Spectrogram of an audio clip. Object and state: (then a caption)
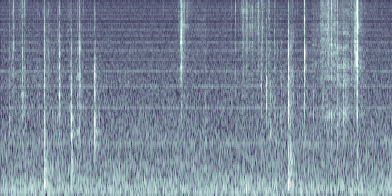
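Bar of soap being sliced. A dark blade slices and scrapes strips off a palm-sized yellow oval bar of solid soap held in the hand. Short, crisp, bright cuts and scratchy scrapes come in scattered clusters over a quiet background, each one dying away almost at once.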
